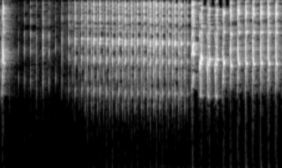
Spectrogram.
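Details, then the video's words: Fighter-type lovebird starting its 'ngekek' chatter: scattered sharp chips build quickly into a dense, rapid, buzzy trill, which grows louder and more emphatic in the final second. "Lb Fighter Ngetik Ngekek Panjang"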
